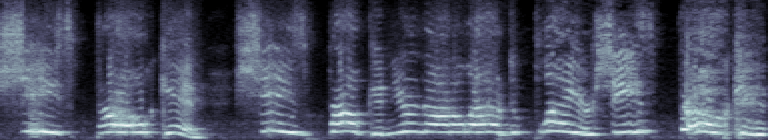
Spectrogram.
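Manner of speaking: put-on very high, shrill, insistent, protesting yell. Retelling how the teenager yelled during a game: imitating someone yelling. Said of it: "Nia is sitting here yelling".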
